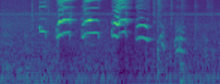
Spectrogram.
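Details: Red-coated male Toy Poodle puppy-like whimpering: several shrill, squeaky cries, some rising then dropping, spaced about half a second apart, fading into lower short whines at the end.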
